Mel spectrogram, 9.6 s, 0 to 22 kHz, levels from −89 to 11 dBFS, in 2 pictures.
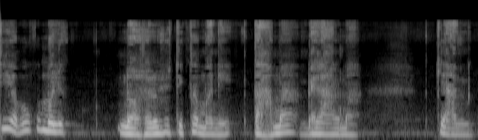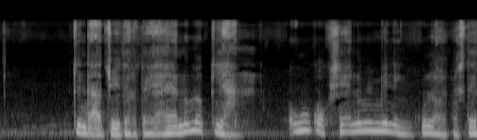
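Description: HE-AAC compression is heard throughout the speech, with nothing above about 12.3 kHz and heavy damage, which fits a very low bitrate near 16 kbps. The treble is likely rebuilt by copying lower bands upward, so s sounds turn gritty and metallic.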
